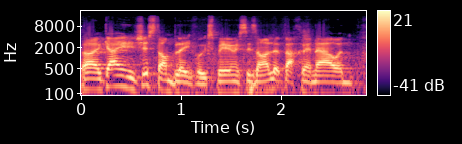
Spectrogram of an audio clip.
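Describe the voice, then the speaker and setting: Medium pitch from a man, noticeable noise in the background. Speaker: footballer, goalkeeper. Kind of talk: interview.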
